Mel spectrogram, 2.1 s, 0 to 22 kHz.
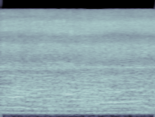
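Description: Engines of a pack of 125cc racing karts running together at speed through a corner, a steady mix of several engine notes.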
